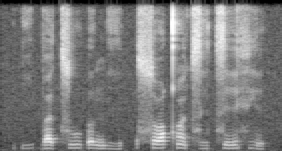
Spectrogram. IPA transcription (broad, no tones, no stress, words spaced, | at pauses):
ʔi̤ba t͡suʔʌŋe̤ | sˤuqʰũt͡sɛ̤ t͡sefʲe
